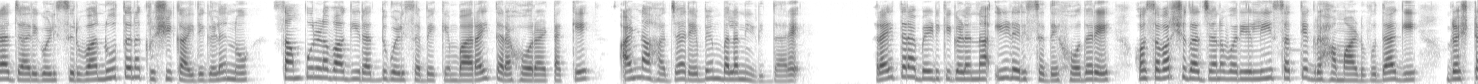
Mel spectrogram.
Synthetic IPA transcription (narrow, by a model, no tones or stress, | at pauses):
ad͡ʒaːɾiɡoɭisiɾuʋɐnuːt̪ɐnɐkɾuʂikaːjd̪jɛɡɐɭɐnːu | sɐmpuːɾɳɐʋaːɡiɾɐd̪ːuɡo̞ɭisɐbe̞ːkembɐɾɐjt̪ɐɾɐɦɔːɾaːʈɐkːe̞ | ɐ̰ɳːaɦɐd͡ʒaːɾebe̞mbɐlɐniːɽid̪ːaːɾe̞ | ɾɐjt̪ɐɾɐbeːɽikɛɡɐɭɐnːuʔiːɽɐɾisɐd̪e̞hɔːd̪ɐɾe̞ | hɔsɐʋɐɾʂɐd̪ɐd͡ʒɐnɐʋɐɾijɐlːisɐt̪jɐɡɾɐɦɐmaːɽuʋud̪aːɡi | bɾɐʂʈ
